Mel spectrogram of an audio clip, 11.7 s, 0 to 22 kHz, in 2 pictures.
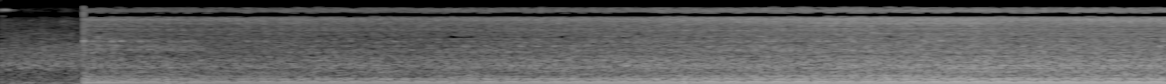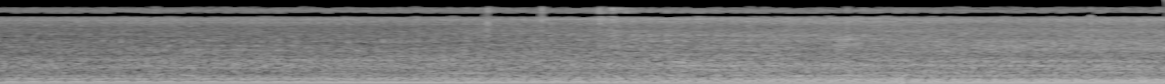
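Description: Engine of a 1940s forklift running as it raises a load on its mast. It comes in abruptly about half a second in and grows steadily louder.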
